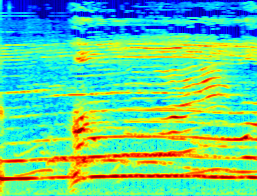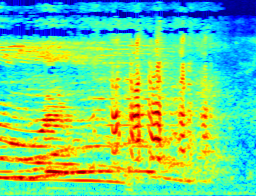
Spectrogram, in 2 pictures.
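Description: An Alaskan Malamute gives a long, wolf-like howl that holds steady, rises slightly, then breaks and fades.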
